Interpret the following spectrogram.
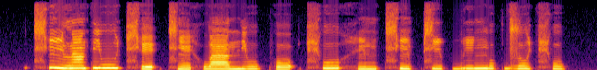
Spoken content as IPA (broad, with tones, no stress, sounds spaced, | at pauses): t͡ɕʰ ĩ˥˧ l ã˦ t̪ j u˦ t͡ɕʰ e˨ ʔ t͡ɕ ẽ˨˩ h w a˧ n̪ j u˧ pʰ o˨ ʔ t͡ɕʰ u˦ h ĩ˧ m t͡ɕʰ ĩ˦ p̚ ɕ i˦ p̚ b i˦ ŋ u˦ k̚ d͡z u˥˧ t͡ɕʰ u˦ p̚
